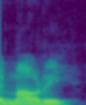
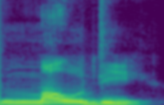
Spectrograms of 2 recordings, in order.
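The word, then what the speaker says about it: Māori: I love how you say Maori. So I just figured out like the R is pronounced D. So if you're Australian, Maori. Yeah, and worse if you're an American. It's almost moldy.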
